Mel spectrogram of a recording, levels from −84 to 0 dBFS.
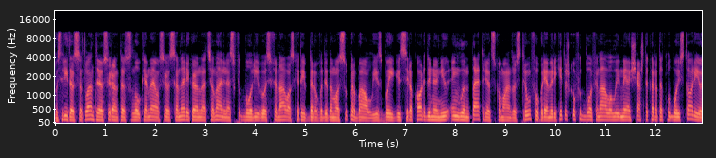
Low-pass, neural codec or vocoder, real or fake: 9.9 kHz; codec, 32 kHz, 1.9 kbps, SNAC; fake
